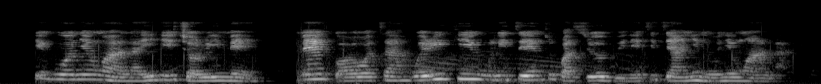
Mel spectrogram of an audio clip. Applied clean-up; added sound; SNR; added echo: neural separator model SepFormer DNS4.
